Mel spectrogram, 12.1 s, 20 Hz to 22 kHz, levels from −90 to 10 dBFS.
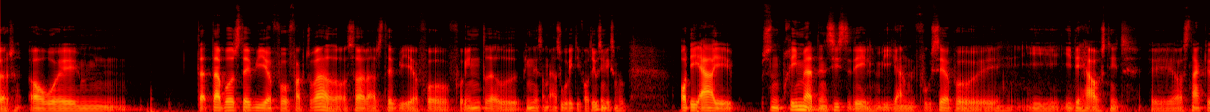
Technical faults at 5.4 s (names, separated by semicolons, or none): time-stretched section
